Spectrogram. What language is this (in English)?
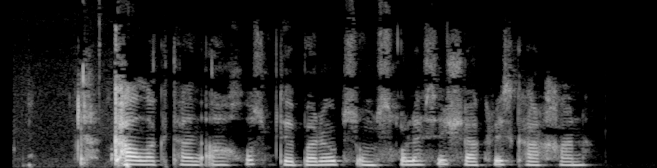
Georgian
